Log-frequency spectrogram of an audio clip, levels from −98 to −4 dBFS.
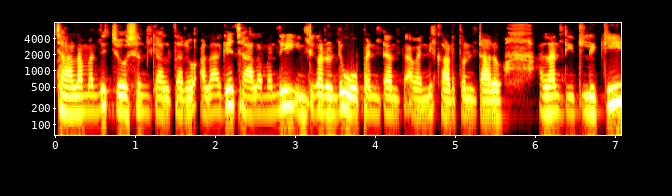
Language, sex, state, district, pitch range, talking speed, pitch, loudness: Telugu, female, Andhra Pradesh, Srikakulam, 160-180 Hz, 160 wpm, 170 Hz, -15 LUFS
